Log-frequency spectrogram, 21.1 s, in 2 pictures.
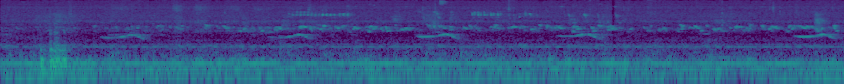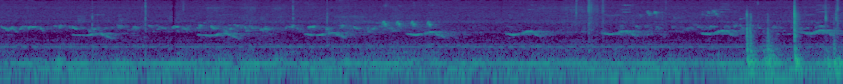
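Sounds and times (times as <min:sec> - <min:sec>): low steady hum: 0:00.0 - 0:21.0
bird call rising and falling: 0:01.2 - 0:21.0.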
